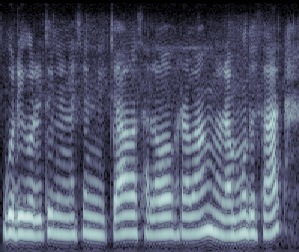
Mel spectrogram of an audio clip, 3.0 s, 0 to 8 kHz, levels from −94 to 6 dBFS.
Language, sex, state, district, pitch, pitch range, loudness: Chakma, female, Tripura, Dhalai, 215 Hz, 210-225 Hz, -16 LUFS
